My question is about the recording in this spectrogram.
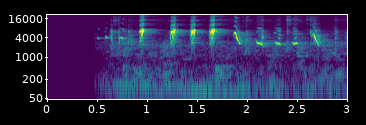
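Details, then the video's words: Brown-throated ninja hummingbird singing in full form, with varied phrases; a rapid run of sharp, high chips followed by short descending whistled notes, about ten notes in under three seconds. "KONIN Kolibri Ninja DACOK Dada Coklat GACOR beragam tembakan || CHIRPING SOUND ||"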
